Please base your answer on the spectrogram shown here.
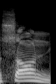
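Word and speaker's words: CERN: 약자로 하면은 CN 그래서 프랑스 그쪽이나 유럽에서는 세은이라고 읽고 예 뭐 미국에서는 선 이렇게 읽어요 그래서 얘가요 반지름이 한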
